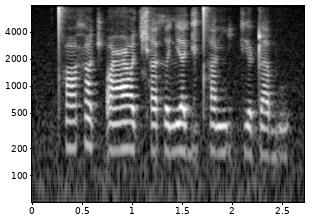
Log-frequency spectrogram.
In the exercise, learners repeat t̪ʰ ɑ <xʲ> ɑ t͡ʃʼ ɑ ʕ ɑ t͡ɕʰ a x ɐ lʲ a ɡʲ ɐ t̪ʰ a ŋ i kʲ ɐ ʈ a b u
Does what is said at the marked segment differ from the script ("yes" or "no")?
yes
